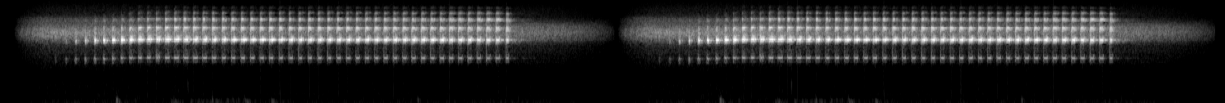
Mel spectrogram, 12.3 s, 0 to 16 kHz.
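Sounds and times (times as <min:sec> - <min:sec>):
higurashi cicada calling: 0:00.2 - 0:12.2.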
